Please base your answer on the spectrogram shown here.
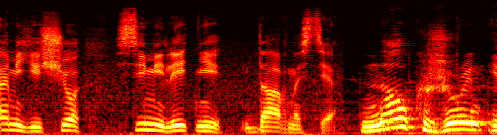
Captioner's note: russian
